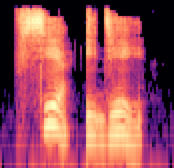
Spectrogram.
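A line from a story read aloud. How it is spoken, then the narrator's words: Menacing low voice. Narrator (Russian): повторил Демьян грозно, низко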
